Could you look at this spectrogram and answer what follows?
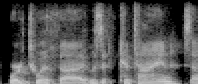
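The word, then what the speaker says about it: Ctein: co-writers how you worked with uh was it catin is that how you say his name yes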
